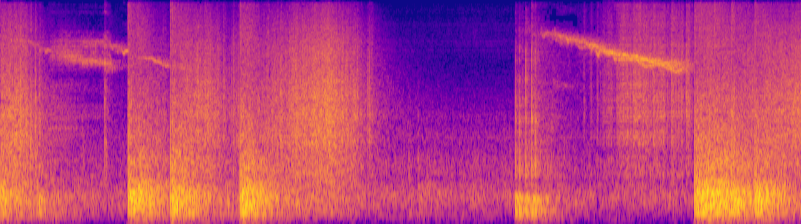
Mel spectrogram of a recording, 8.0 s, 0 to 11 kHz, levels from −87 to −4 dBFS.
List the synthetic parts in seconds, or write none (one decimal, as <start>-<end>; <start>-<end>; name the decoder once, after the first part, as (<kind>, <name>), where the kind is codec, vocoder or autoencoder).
0.5-1.1 (codec, SNAC)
